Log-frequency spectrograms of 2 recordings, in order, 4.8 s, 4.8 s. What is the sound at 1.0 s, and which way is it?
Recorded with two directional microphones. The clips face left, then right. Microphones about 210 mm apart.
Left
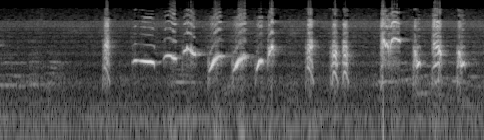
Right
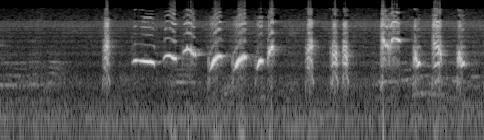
Bird, 20° right (ahead or behind).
